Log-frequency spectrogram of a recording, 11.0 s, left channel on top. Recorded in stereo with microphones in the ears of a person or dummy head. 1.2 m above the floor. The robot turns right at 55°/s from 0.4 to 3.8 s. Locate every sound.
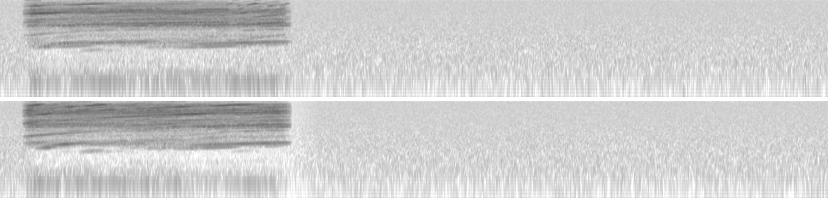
Only background noise.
